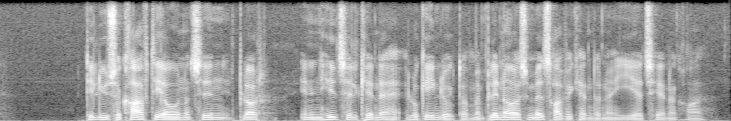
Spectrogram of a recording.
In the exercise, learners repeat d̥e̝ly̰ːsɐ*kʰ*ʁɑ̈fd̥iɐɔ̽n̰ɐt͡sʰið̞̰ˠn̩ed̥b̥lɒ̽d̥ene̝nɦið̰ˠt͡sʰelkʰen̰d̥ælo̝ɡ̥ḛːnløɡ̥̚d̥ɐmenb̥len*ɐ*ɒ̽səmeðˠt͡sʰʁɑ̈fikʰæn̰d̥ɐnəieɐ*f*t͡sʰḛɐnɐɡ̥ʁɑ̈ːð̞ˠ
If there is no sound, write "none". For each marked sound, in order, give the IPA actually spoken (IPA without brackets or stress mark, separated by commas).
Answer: kʰ, ɐ, none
